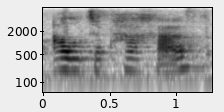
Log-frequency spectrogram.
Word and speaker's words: Algeciras: Yeah, you're right on the edge of the Algeciras, or Algeciras as they pronounce in Spain, and again that is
